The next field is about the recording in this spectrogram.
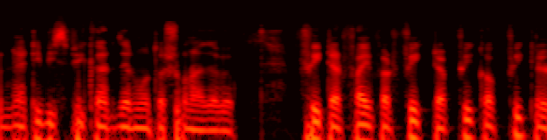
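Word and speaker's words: Peter: এটা কিন্তু আসলে পিটার হবে না, এটা উচ্চারণটা হবে পি এর জায়গায় ফ বলতে হবে। Fitter, fitter. পি রয়েছে আবার টি রয়েছে, পি আছে, টি আছে, পি আছে, টি কে কি বলবো? ঠ। Fitter, fitter. ফাইফার, ফিক্ট, ফিক অফ ফিকেলড পেপারস।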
